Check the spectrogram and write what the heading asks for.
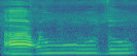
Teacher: اعوذ، حمزہ کے بعد دیکھیے عین ہے نا، تو عین کو کھینچنا ہے اور عین حلق سے نکالیں گے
